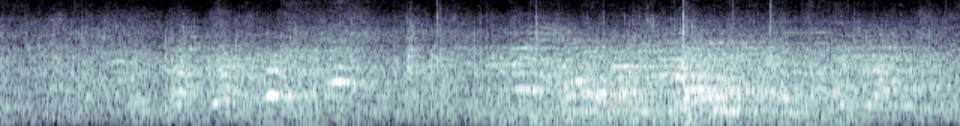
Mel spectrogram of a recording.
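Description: A crowd of spectators cheers and shouts in a large echoing rink.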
